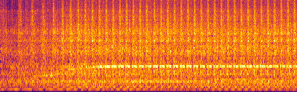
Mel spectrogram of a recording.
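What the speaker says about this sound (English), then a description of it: "we can just run our tool straight through the machine, and it will gather perfectly spaced gathers all the way along" A sewing machine gathers tulle fabric in a loud, close, continuous run of rapid, evenly spaced needle strokes that hold steady throughout.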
